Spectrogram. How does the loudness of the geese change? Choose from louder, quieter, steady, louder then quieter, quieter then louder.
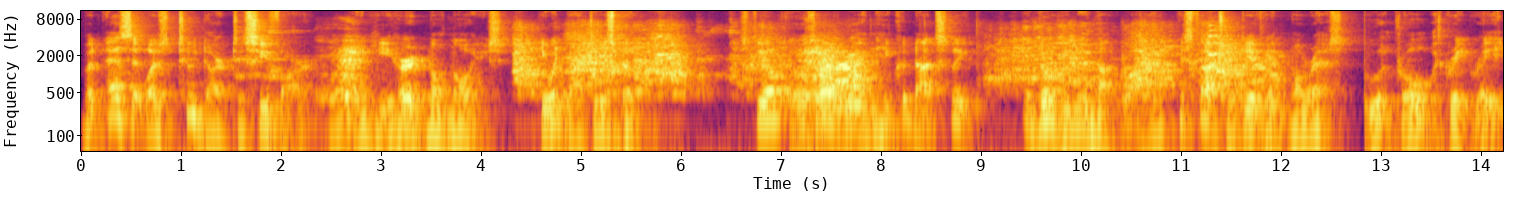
quieter then louder.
